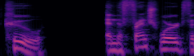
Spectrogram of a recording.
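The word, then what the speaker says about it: cū: The Anglo-Saxon word for cow was cu pronounced coup.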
